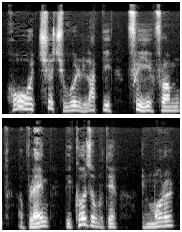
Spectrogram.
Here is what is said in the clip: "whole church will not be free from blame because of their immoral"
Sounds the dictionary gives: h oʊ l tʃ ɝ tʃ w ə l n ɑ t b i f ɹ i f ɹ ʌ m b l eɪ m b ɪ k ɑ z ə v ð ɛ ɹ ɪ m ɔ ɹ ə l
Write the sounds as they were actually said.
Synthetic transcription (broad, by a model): h oʊ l tʃ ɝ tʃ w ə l l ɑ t b i f ɹ i f ɹ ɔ m b l eɪ m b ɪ k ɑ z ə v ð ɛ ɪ m ɔ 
